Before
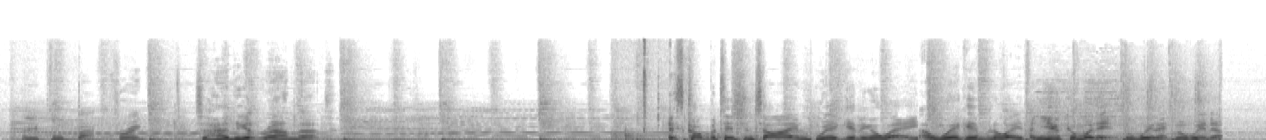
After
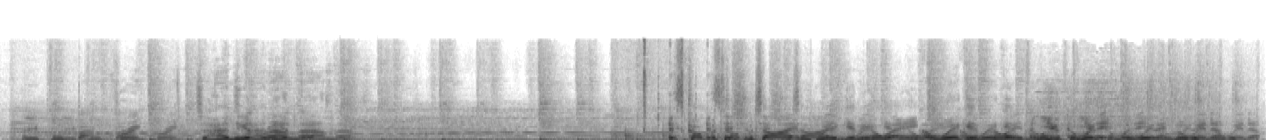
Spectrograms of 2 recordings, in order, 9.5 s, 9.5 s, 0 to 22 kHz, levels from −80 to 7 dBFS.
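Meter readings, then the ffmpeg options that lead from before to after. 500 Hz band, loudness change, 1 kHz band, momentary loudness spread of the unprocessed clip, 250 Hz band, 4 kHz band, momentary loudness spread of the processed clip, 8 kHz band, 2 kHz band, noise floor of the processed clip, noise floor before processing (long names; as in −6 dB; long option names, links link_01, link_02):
+6.0 dB, +5.5 dB, +6.0 dB, 16 LU, +5.5 dB, +6.0 dB, 16 LU, +6.0 dB, +6.0 dB, −34 dBFS, −41 dBFS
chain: -af "lowshelf=frequency=140:gain=-3.5,aecho=1:1:281:0.562,volume=5dB"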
